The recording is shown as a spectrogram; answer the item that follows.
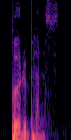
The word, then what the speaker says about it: Budapest: a river, and so there's the Buda, and then there's the Pesh side. So Okay. you combine them Budapest. together, Budapest. Okay. Yeah, I think that's how the locals say it.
